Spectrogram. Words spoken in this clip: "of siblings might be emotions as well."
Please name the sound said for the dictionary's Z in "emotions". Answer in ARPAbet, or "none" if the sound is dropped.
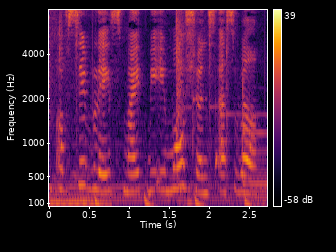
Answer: S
